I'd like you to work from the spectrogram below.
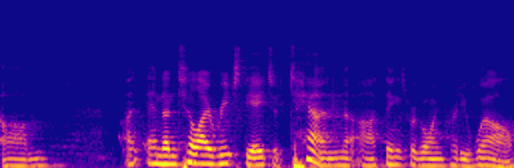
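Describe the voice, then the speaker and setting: A woman with an American accent speaks in a very deep, low voice with ordinary pitch variation. Room echo is audible and background noise is noticeable. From US South, Atlanta. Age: 70s. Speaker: panelist. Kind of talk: conference panel talk. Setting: conference panel with audience. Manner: halting.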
